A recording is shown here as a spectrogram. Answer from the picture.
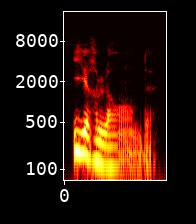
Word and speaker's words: Irlande: Okay, A-N, en, D, and final E, not pronounced. Irlande.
